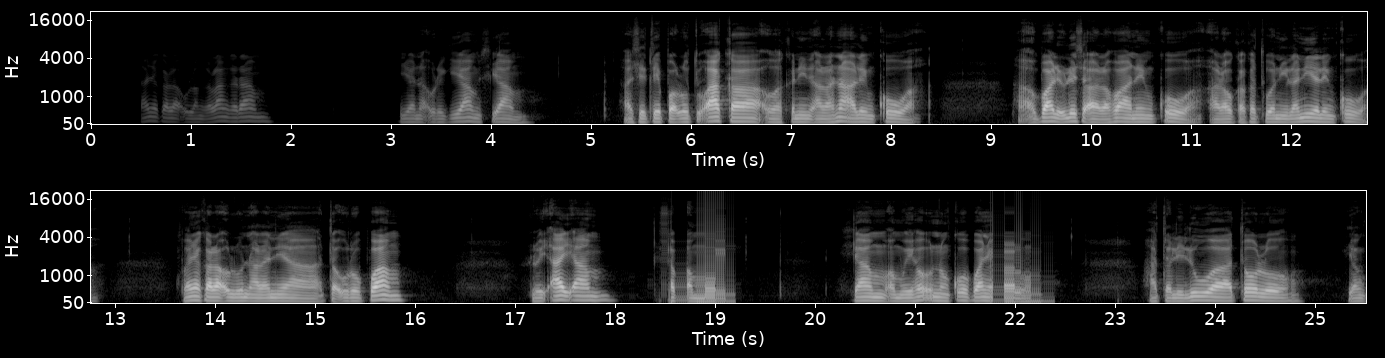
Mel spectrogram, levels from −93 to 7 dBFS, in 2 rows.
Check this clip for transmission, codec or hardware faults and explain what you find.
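One transmission fault appears twice: robotic sound from repeated short buffers, at 18.10 to 19.40 s and 21.75 to 22.41 s. New audio likely arrived too seldom. Repeated 20 ms chunks filled about half the first stretch and most of the second. This forces a rigid, metallic 50 Hz buzz onto the speech. The smooth fade-in over the first 5.2 s is a normal edit, not a fault.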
